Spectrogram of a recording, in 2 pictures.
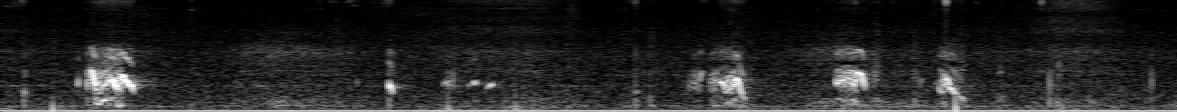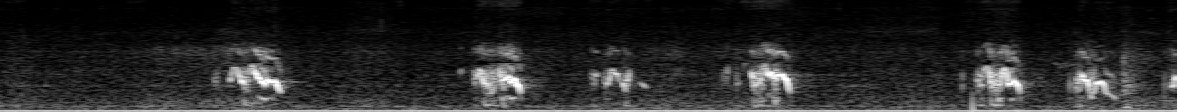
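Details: Five-and-a-half-year-old female pet guinea pig gives soft repeated squeaks as she licks a man's nose; brief chirpy notes every one to two seconds, often doubled, with a constant low hum in the room.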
